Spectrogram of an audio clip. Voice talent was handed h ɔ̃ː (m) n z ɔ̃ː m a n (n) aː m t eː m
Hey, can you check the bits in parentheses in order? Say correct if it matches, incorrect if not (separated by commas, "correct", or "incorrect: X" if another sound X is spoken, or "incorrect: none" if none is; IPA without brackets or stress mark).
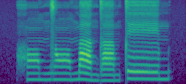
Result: correct, incorrect: d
